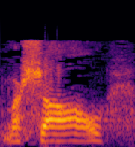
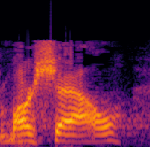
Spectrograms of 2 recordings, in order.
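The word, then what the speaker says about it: משל: Some would pronounce it mashal or marshal.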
